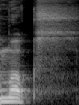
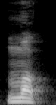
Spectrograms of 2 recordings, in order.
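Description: First: The word ends in a ks sound. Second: The word ends in a k sound. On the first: The speaker calls it wrong. "hindi moks" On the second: The speaker calls it right. "Si consonant S ay silent"

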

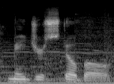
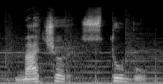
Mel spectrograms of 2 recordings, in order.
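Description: First: The name is said with 'oh' vowels. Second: The name is said with 'oo' vowels.

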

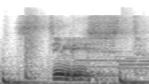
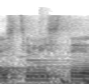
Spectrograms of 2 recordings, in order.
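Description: First: The word starts directly with an S sound. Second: The word starts with an E vowel. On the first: The speaker calls it right. "começa com S" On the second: The speaker calls it wrong. "Não é estiliste, não"

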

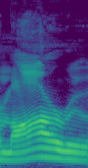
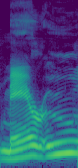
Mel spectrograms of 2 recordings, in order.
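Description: First: The first syllable sounds like 'mar', rhyming with car. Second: The first syllable sounds like 'mare', rhyming with air. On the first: "like the word R" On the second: "like a female horse"

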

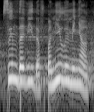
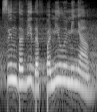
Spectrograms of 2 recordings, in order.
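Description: Both takes have the same delivery.

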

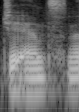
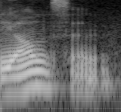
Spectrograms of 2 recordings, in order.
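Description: First: The surname is said with an Americanized pronunciation. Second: The surname is said with its original pronunciation. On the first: It is the version used in America. "Because I'm in America, I just say Janssen at this point" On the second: It is the true pronunciation of the name. "today's a new day. I'm Famke Janssen"

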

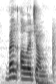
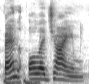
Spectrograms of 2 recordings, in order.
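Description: First: The verb ending is shortened, a vowel dropped. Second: The verb ending is said in full. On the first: "А вони кажуть" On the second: "правильно казати"

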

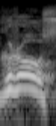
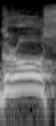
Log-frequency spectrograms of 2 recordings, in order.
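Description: The two takes are said the same way.

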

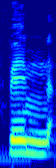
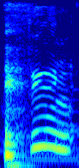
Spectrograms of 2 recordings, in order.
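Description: First: The name is pronounced the English way. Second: The name is pronounced the Danish way. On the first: The speaker calls it wrong. "not Finn Island" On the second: The speaker calls it right. "I'm going to pronounce the location names in their proper Danish context"

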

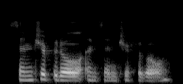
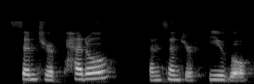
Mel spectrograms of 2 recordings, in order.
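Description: First: The words are pronounced in a natural, quick way. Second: The words are pronounced in an exaggerated, distinct way. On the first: This is the usual pronunciation of the terms. The speaker calls it right. "It's centripetal and centrifugal" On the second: The two terms are made easy to tell apart. The speaker calls it wrong. "that's not actually how you say them"

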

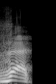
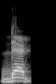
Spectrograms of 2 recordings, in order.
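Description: First: It begins with a soft th sound. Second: It begins with a hard d sound. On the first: The speaker calls it right. "दॅट म्हणणार" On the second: The speaker calls it wrong. "दॅट नाही म्हणणार"

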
